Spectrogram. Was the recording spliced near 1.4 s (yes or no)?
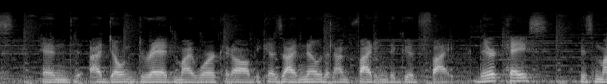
no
